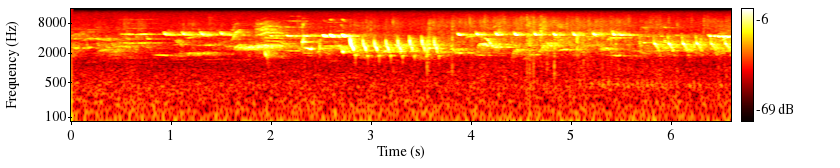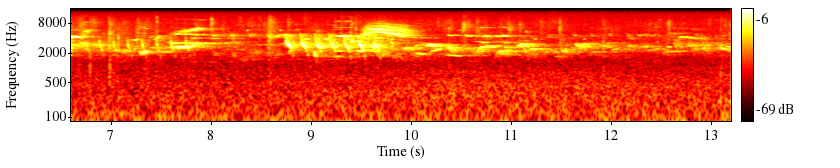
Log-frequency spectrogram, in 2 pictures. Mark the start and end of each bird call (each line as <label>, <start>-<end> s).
Iiwi (Drepanis coccinea), 0.4-1.1 s
Apapane (Himatione sanguinea), 0.8-7.9 s
Iiwi (Drepanis coccinea), 1.8-2.3 s
Iiwi (Drepanis coccinea), 7.2-8.1 s
Apapane (Himatione sanguinea), 8.7-9.8 s
Iiwi (Drepanis coccinea), 9.0-9.5 s
Hawaii Amakihi (Chlorodrepanis virens), 9.4-10.1 s
Red-billed Leiothrix (Leiothrix lutea), 9.8-12.0 s
Iiwi (Drepanis coccinea), 10.3-11.1 s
